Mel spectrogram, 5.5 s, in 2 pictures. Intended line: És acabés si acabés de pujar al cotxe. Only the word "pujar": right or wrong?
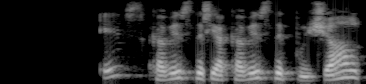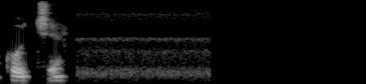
right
